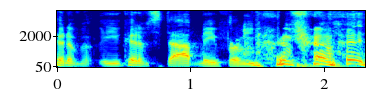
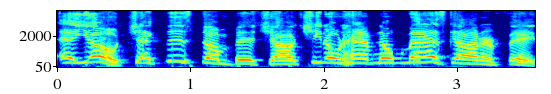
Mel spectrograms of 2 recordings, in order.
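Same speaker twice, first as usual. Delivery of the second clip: put-on, raised, loud, hollered voice; 13 semitones higher than usual. Retelling shoppers calling out a maskless woman: retelling a yell. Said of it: "So I yell out".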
